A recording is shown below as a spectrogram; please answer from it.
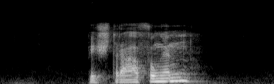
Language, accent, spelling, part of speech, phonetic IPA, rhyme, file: German, Austria, Bestrafungen, noun, [bəˈʃtʁaːfʊŋən], -aːfʊŋən, De-at-Bestrafungen.ogg
- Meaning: plural of Bestrafung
